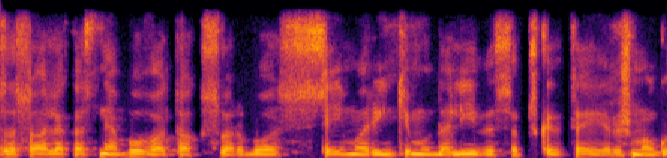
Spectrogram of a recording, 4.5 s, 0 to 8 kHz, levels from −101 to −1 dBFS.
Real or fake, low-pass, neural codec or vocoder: real; 7.2 kHz; none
